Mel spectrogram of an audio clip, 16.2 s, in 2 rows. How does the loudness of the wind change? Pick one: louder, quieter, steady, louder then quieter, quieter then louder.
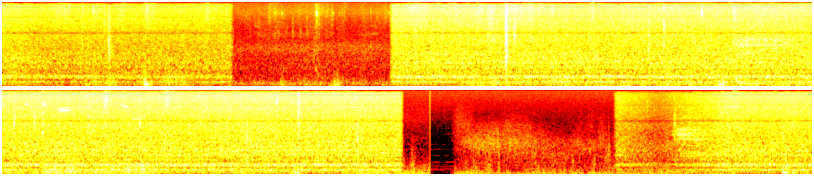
louder then quieter.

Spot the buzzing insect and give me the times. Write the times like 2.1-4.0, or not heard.
0.0-2.4, 3.9-12.2, 14.2-16.1.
